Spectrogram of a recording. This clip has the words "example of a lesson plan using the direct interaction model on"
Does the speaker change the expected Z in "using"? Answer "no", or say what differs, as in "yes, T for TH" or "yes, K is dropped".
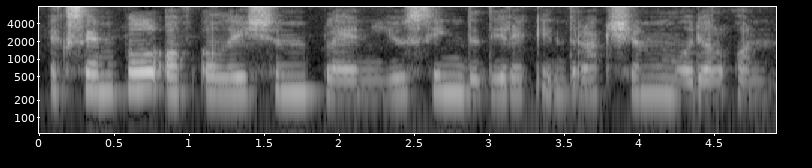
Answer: yes, S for Z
